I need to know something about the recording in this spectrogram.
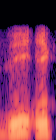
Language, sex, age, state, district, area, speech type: Hindi, male, 18-30, Bihar, Vaishali, urban, conversation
